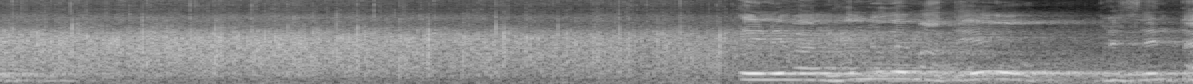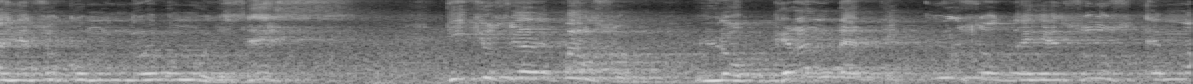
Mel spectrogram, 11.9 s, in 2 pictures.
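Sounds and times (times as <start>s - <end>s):
loud applause from audience: 0.0s - 4.3s
speech: 3.7s - 7.6s, 8.2s - 11.9s.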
